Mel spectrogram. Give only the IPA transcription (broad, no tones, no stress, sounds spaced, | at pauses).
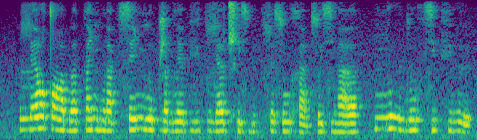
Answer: ɮ ɛ ɐ̯ tˤ u ɐ̯ b ɐ k a ɲ ɡʷ ɨ ɾ a k s e ɲ l u p ʐ ɐ ɡ l e p vʲ ɨ k ɮ ɛ ʈ͡ʂʰ i sʲ b e k ɬ ɨ s u x a ɡ s u sʲ ɦ a ɐ̯ | ɲ u ɦ ɨ ɡ l u x sʲ ɨ p fʲ ɐ ɦ ɨ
